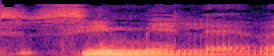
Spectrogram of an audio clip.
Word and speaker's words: simile: pero he dicho similar y no es similar, no existe, es simile, pero...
